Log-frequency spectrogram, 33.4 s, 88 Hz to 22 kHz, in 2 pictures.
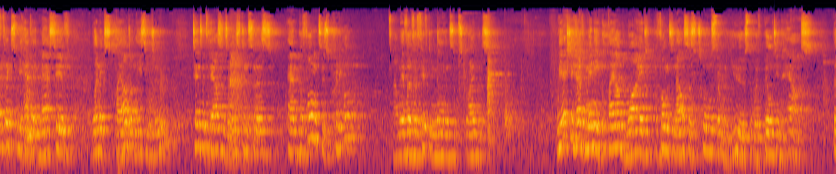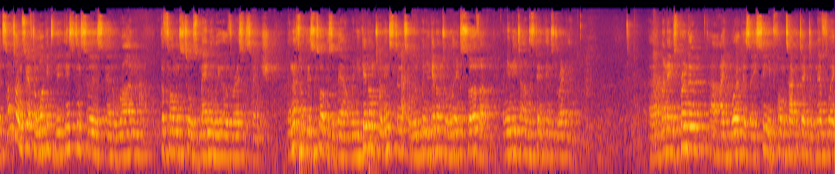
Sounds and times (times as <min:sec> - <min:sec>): Speech: 0:00.0 - 0:10.0, 0:11.1 - 0:28.4, 0:29.3 - 0:33.4.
